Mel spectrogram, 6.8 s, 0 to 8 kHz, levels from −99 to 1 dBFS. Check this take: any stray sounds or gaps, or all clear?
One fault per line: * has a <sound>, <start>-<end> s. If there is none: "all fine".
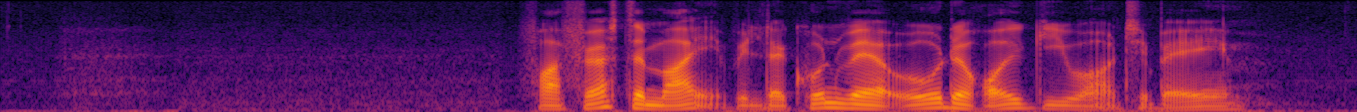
all fine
